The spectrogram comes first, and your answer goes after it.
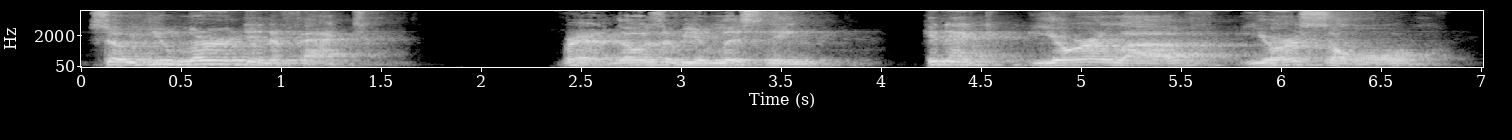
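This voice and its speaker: A middle-aged man with a hoarse voice from a cold, hosting an interview as a healer and explaining things at length with analogies. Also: mid-range voice, lively intonation, slow, fairly bright tone, echoey room, poor audio. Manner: confident, lecturing with analogies. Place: room in Thailand.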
